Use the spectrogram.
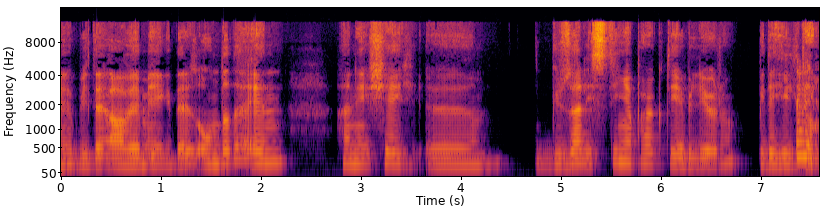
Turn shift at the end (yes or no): yes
